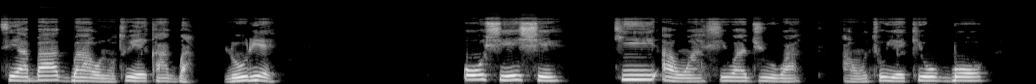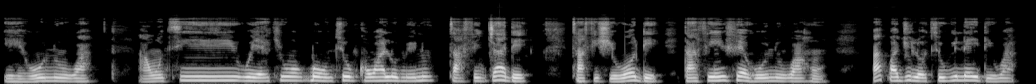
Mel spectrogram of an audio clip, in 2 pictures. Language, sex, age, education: Yoruba, female, 30-45, tertiary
